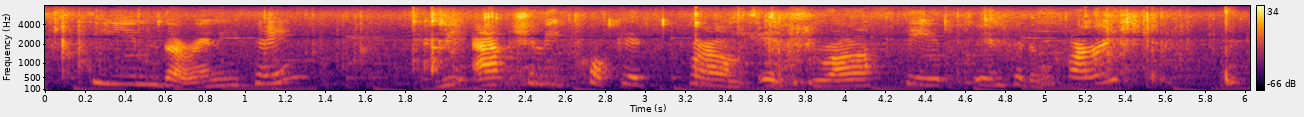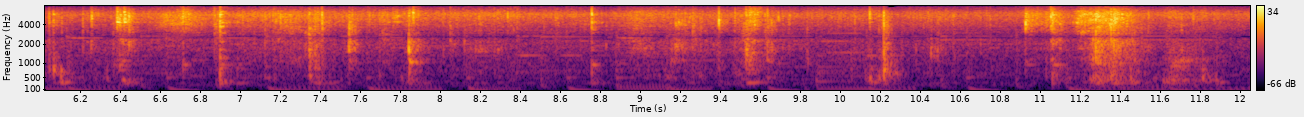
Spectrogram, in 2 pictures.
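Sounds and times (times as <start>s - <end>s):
food sizzling in pot: 0.0s - 12.0s
spoon clacking and scraping: 3.0s - 12.0s.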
